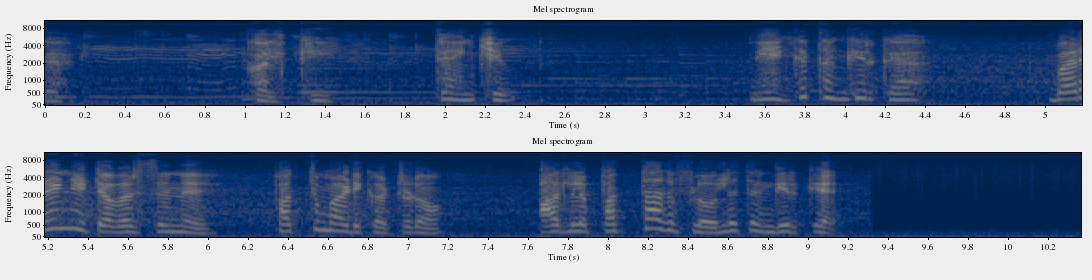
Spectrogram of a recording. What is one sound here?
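A second young woman answers, laughing and talking with animation.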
